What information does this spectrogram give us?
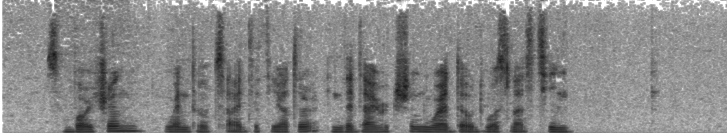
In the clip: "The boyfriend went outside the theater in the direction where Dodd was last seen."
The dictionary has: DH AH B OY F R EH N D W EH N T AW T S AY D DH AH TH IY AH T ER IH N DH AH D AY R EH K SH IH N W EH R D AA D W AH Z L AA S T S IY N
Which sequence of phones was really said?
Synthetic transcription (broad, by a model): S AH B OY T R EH N W EH N T AW T S AY D DH AH TH IY AH T ER IH N DH AH D AY R EH K SH IH N W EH R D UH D W AH Z L AA S T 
